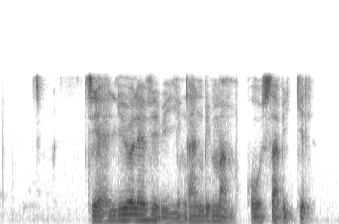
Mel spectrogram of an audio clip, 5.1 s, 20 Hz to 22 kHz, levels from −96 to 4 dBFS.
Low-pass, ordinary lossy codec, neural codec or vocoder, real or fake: 5.4 kHz; Opus, 32 kbps; none; real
